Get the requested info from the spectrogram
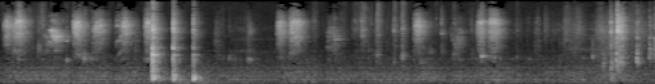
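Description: Eggs being cracked at the rim of a glass blender jar and their shells broken apart by hand: a string of short crunching shell sounds, with a few sharp taps on the glass about two seconds in and another near the end.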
